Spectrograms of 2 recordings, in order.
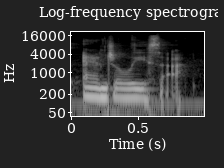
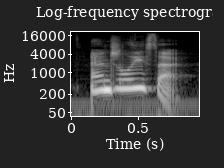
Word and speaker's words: Angelisa: I have such a tricky name, Angelisa. That's four syllables in my name.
